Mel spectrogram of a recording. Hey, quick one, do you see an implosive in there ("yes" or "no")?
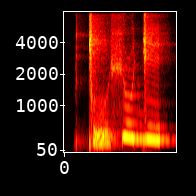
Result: no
